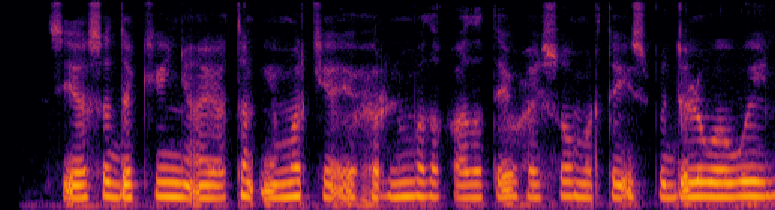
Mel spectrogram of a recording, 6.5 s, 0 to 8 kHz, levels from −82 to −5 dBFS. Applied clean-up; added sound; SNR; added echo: none; none; none; none.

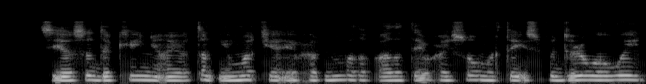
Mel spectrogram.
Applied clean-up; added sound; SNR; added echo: neural mask model DeepFilterNet 3.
